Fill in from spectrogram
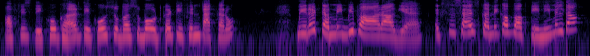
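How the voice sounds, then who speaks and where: A woman's voice: sits high, expressive, very fast, pushed and bright, dry recording, pitched above the performer's own voice. A woman playing a harried, outspoken young working daughter-in-law in a family story, chatty and pert. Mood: complaining.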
